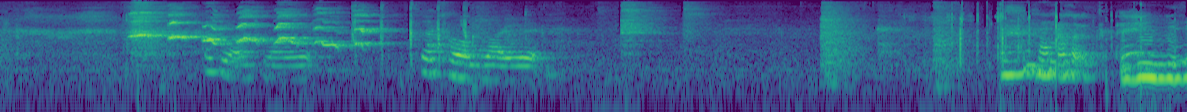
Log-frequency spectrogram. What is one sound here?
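Puppies whimper and yelp in high squeaky cries.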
